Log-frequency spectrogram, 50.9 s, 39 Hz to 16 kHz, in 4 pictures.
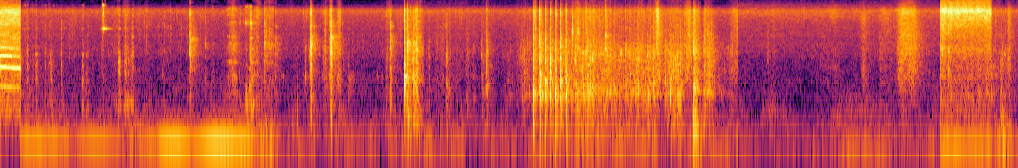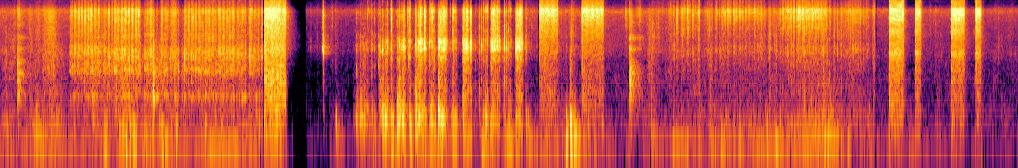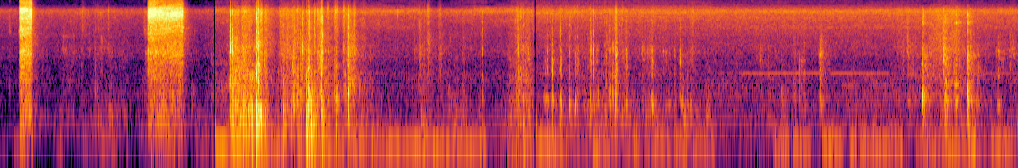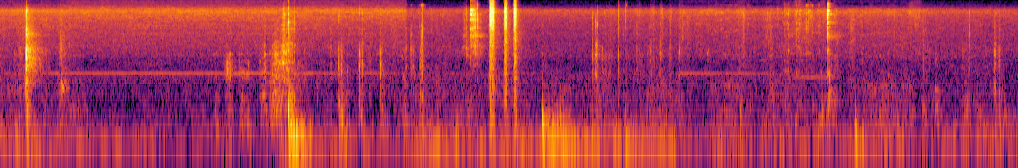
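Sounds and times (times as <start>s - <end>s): short hissing bursts: 11.8s - 12.4s, 23.8s - 25.0s, 27.3s - 27.8s.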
